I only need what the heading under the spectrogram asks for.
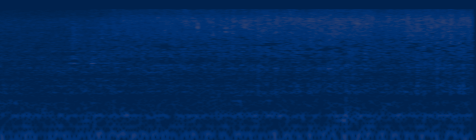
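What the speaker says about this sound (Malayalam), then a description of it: "ഇനി ഇതിലേക്ക് ഈ കാബേജ് ഇട്ട് കൊടുക്കാം" Cabbage sizzles as it goes into a pan of sautéing sliced onions, a steady close frying hiss that swells slightly after the first half-second and then holds constant.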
